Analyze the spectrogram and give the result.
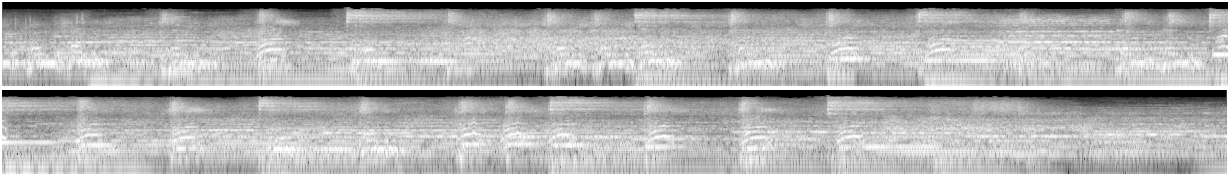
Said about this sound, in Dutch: Dames en heren, het hondenkoor. En wat gaan ze zingen? Happy birthday. Happy birthday. Ah, wat leuk. Het hondenkoor, dames en heren.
